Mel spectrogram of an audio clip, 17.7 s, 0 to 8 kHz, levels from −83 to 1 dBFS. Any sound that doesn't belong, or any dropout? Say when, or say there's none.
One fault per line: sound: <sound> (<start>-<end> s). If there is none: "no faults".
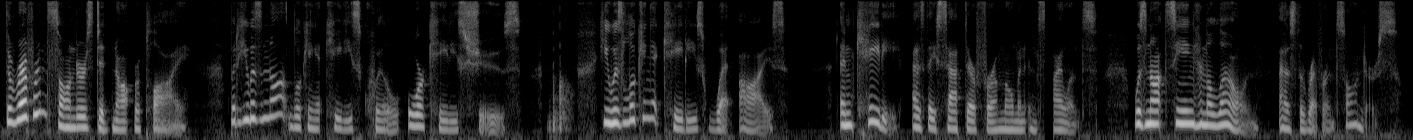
sound: tap (6.8-7.2 s)
sound: dropout (13.1-13.2 s)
